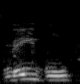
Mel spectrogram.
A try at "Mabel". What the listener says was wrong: Moochie, I don't like the way you say her name. I don't like the way you say her name. You say her name like you saying naval. Like she's a naval ship.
